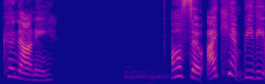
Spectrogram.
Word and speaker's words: Kanani: It is not in fact pronounced Kalúa or Kanani. It is Kanani.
